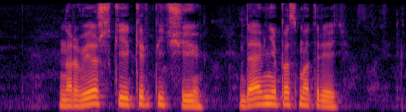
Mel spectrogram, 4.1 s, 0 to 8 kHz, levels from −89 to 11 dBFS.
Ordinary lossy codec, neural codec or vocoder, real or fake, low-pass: MP3, 64 kbps; codec, 16 kHz, 16 kbps, FunCodec, trained on Chinese and English, 50 frames a second; fake; 7.2 kHz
